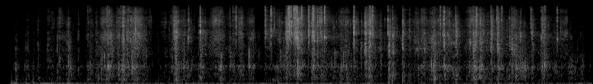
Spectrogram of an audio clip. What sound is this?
Taking the medicine sachets out of a box. Recorded with Zoom's H6 stereo mics in a kitchen. I only amplified the sound.
sachets, field-recording, medicine, plastic, foley, box, paper, pills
